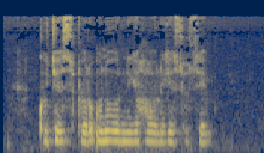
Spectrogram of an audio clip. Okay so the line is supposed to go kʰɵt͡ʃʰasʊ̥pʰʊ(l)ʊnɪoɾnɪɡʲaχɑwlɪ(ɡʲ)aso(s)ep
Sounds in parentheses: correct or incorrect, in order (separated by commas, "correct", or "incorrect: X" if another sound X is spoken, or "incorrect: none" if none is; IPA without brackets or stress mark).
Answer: incorrect: ɾ, correct, correct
